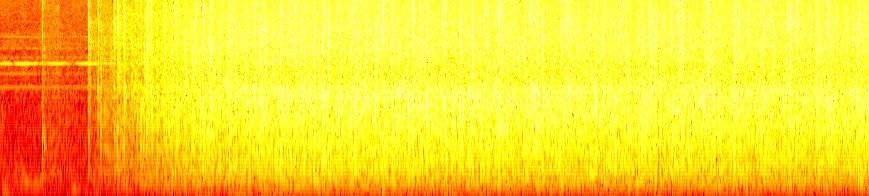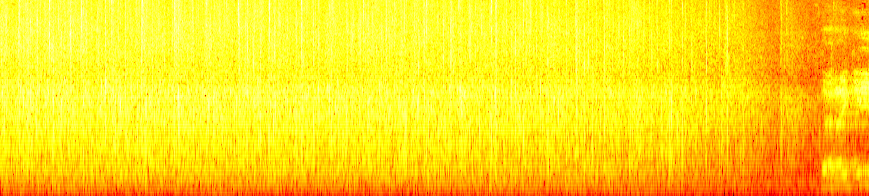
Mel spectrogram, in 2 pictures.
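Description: An audience claps loudly in an echoing hall, then the applause dies away.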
